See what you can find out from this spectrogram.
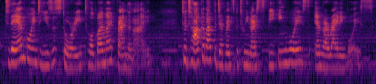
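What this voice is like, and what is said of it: Congested, stuffy-nosed voice. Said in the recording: “really congested ... my sinuses can't handle it ... my cold ... I'm still a little congested”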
